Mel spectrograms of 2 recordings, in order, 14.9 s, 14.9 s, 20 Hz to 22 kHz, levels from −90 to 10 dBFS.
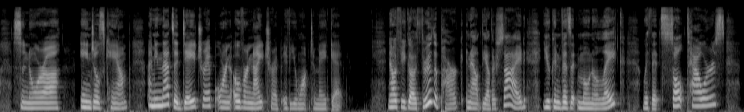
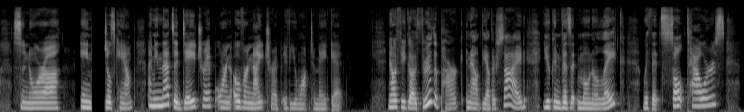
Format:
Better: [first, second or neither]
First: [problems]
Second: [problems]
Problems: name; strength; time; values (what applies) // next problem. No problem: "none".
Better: first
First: none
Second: audio freezing; at 2 s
